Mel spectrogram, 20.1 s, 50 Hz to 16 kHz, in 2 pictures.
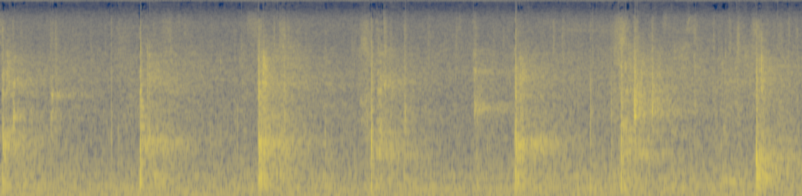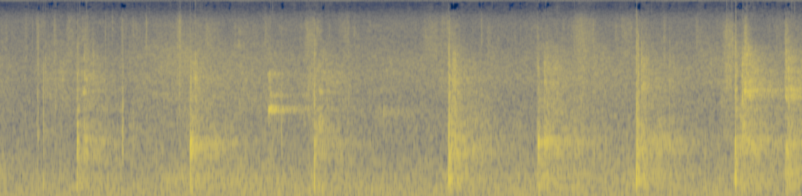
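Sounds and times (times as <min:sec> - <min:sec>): racket striking tennis ball: 0:00.0 - 0:05.3, 0:05.9 - 0:20.0
ball bouncing: 0:01.7 - 0:02.4, 0:03.2 - 0:03.8, 0:05.9 - 0:11.7, 0:12.3 - 0:12.8, 0:15.6 - 0:17.2, 0:18.0 - 0:20.0.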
